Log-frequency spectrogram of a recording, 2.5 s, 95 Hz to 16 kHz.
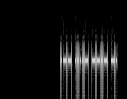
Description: Morse code, heard as a keyed tone, about 50 wpm, 700 Hz. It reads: W4QN
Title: Call Signs - 50wpm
